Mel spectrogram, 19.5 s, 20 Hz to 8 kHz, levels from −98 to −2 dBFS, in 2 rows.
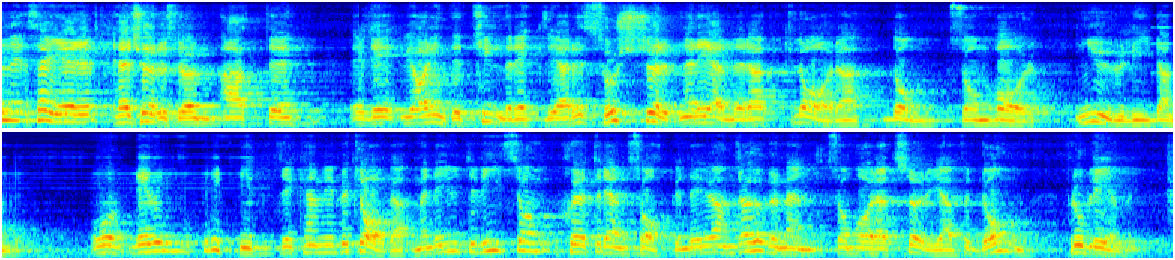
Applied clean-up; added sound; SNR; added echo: neural separator model SepFormer DNS4.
